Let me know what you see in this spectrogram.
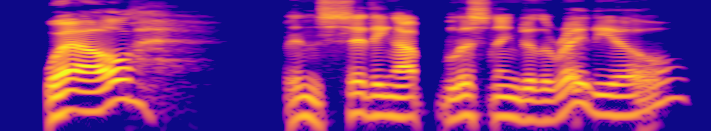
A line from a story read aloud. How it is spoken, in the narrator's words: purred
